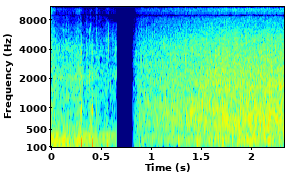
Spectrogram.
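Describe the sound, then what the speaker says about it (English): Thermal runoff stream flowing near Imperial Geyser, a steady rushing water hiss after a couple of brief knocks and a short gap, close and continuous. "I can't get over how this little stream here, like that's a lot of water, and it's all thermal air."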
